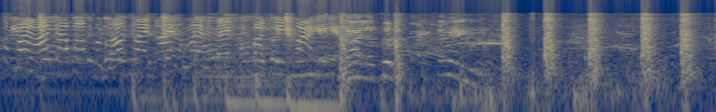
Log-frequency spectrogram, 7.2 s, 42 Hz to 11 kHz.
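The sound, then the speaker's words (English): A rapid series of sharp, loud gunshots at a strip club shooting, cracking out in quick succession after a stretch of excited voices and crowd chatter. “The best is, if you count them, that's 7 shots.”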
